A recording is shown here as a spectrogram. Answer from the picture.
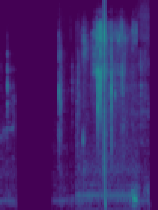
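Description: A short crackly, crunching rustle that starts about three-quarters of a second in, with one sharp click in the middle of it, over a faint low hum.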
